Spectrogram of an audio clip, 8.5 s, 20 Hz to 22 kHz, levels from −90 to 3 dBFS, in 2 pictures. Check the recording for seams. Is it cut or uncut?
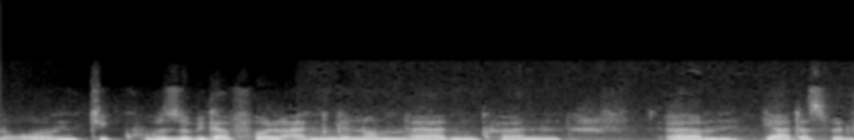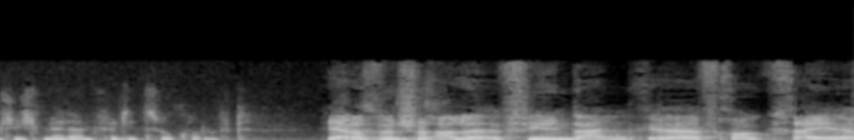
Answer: uncut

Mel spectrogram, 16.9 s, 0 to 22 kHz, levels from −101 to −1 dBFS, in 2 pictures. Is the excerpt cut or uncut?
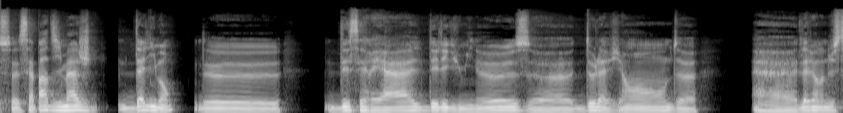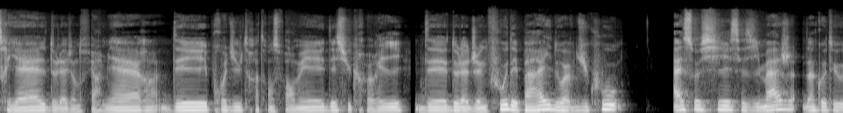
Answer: cut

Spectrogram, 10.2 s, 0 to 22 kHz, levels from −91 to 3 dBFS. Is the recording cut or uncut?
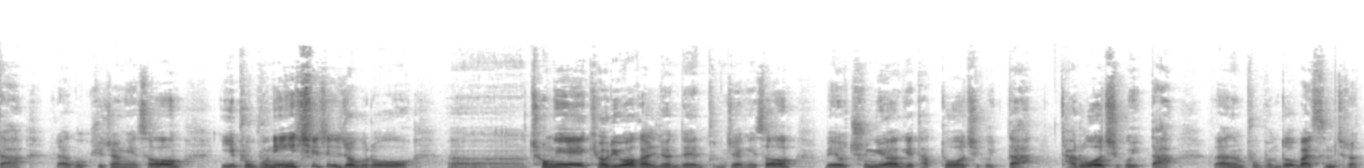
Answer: uncut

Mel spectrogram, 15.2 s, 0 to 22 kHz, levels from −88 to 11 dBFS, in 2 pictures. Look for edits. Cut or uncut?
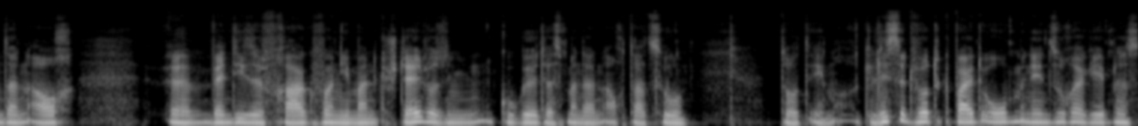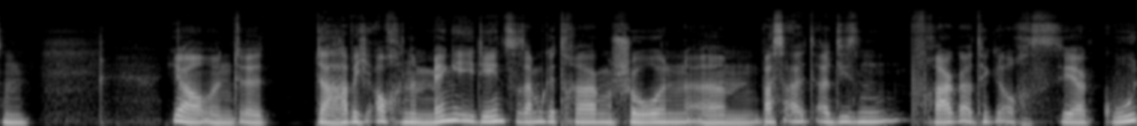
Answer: uncut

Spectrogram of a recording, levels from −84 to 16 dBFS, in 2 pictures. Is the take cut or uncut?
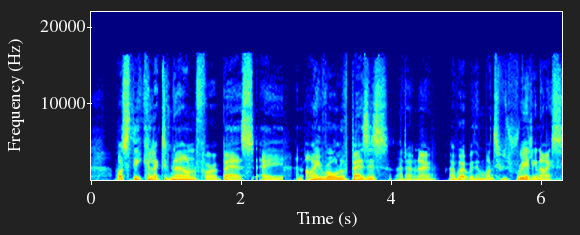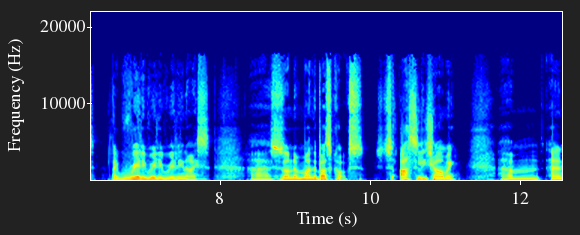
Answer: cut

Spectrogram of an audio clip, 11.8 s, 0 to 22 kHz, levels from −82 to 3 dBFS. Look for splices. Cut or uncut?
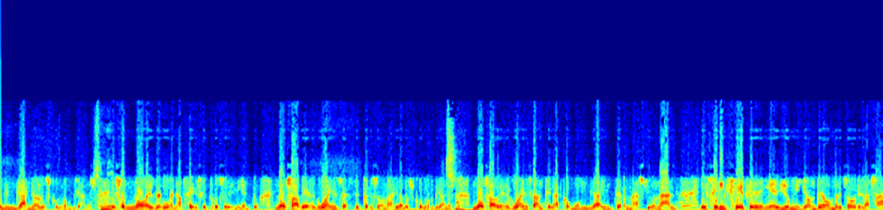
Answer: uncut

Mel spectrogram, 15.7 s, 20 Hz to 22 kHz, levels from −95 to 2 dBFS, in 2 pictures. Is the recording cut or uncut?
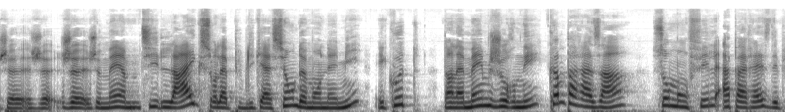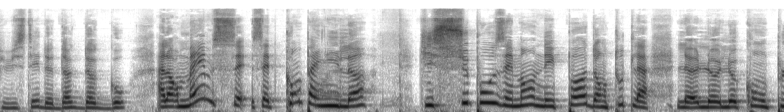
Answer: cut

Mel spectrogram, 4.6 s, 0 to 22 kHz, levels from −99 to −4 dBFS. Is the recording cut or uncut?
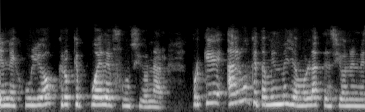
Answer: uncut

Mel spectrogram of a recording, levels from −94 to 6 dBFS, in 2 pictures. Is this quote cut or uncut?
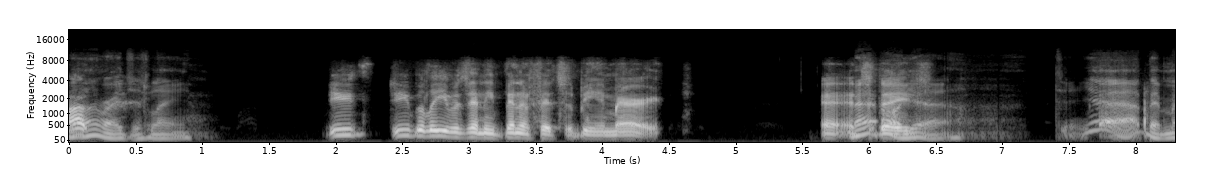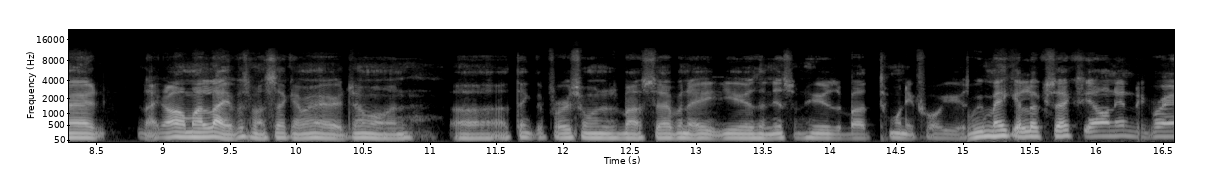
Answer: cut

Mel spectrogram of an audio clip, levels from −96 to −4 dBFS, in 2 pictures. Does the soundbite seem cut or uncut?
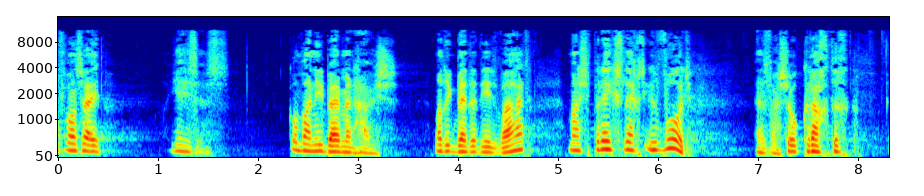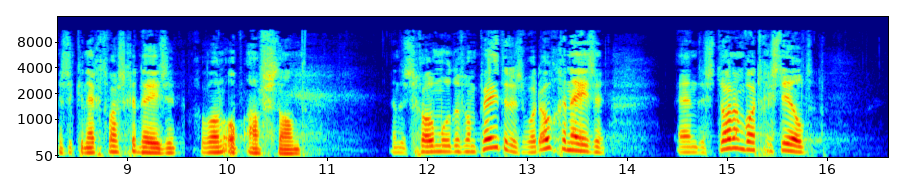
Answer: cut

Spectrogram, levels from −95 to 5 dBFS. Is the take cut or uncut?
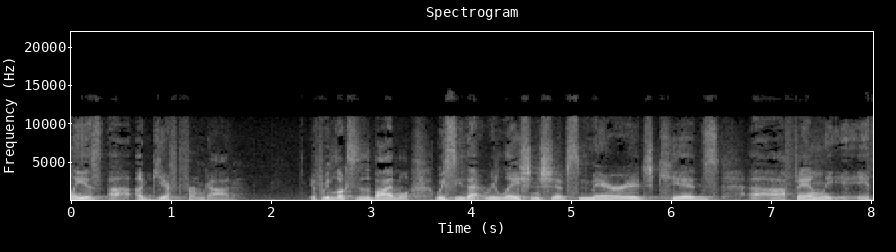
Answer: uncut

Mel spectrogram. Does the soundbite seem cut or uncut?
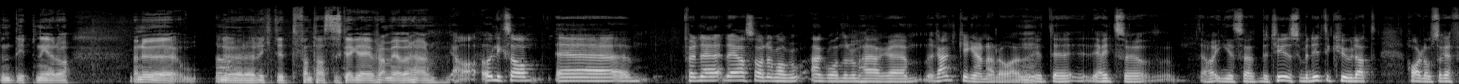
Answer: uncut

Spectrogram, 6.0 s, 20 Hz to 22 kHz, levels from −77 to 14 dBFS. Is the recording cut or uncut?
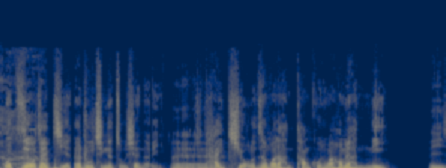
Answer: uncut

